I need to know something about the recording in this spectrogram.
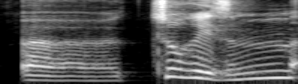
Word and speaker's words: tourism: Et en anglais, c'est 3. Tourisme.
